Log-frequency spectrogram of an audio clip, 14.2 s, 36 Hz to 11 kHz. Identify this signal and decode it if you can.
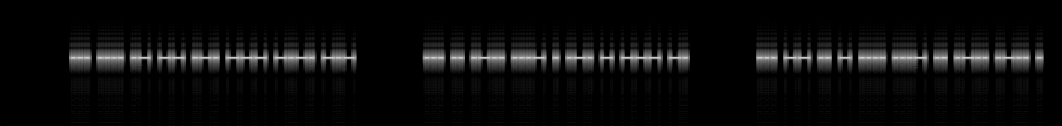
Morse code, heard as a keyed tone, about 27 wpm, 800 Hz. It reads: SHAMROCK SILVERTON SMITHVILLE
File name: fromSMs / FromSMs mp3s / Cities@25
